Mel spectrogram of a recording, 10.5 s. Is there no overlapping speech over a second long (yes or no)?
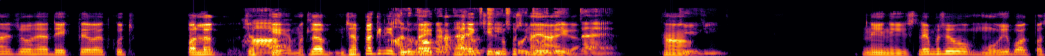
no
